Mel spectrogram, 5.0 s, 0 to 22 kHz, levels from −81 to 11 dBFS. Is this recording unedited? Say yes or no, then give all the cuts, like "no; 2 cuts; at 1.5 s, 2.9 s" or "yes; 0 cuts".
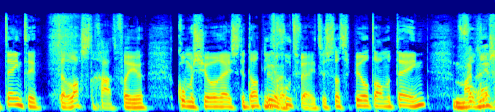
no; 1 cut; at 2.4 s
